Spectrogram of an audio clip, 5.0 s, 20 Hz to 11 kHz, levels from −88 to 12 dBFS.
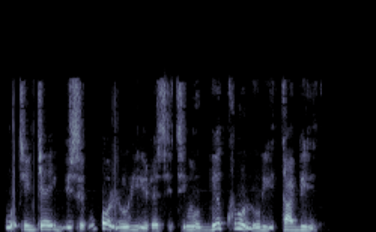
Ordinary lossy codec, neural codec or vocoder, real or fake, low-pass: AAC, 32 kbps; codec, 16 kHz, 8 kbps, FunCodec, trained on LibriTTS, 25 frames a second; fake; 7.2 kHz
